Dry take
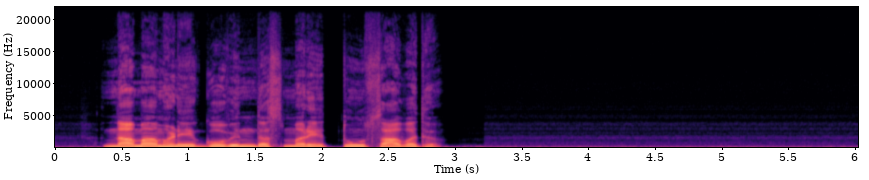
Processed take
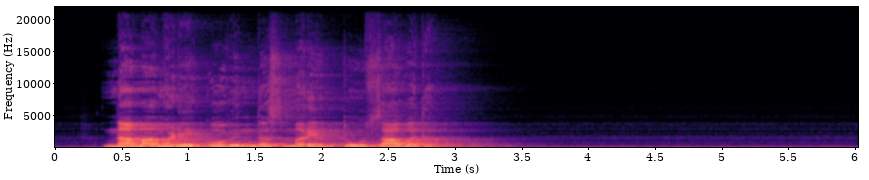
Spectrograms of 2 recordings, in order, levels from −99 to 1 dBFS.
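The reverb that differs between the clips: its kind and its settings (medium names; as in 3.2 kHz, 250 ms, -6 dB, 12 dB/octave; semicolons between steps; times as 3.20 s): plate-style reverb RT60 1.3 s, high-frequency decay 0.95×, DRR 4 dB; trim -2.5 dB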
